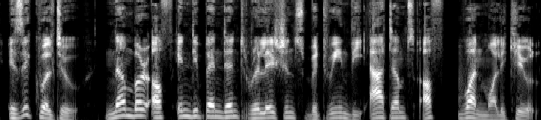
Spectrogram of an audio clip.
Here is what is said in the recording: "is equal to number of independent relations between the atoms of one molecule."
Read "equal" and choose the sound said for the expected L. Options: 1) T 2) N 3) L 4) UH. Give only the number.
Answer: 3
